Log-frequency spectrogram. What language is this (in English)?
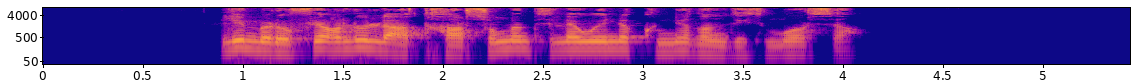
Kabyle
